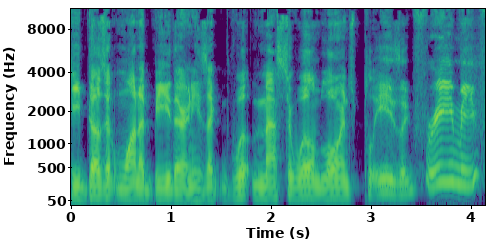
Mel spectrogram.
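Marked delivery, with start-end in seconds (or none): 1.8-4.0 scared, terrified pleading, swooping and rising. Retelling a scene a voice actor performed, imitating a character's terrified plea. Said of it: "he just sounds so fucking terrified".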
